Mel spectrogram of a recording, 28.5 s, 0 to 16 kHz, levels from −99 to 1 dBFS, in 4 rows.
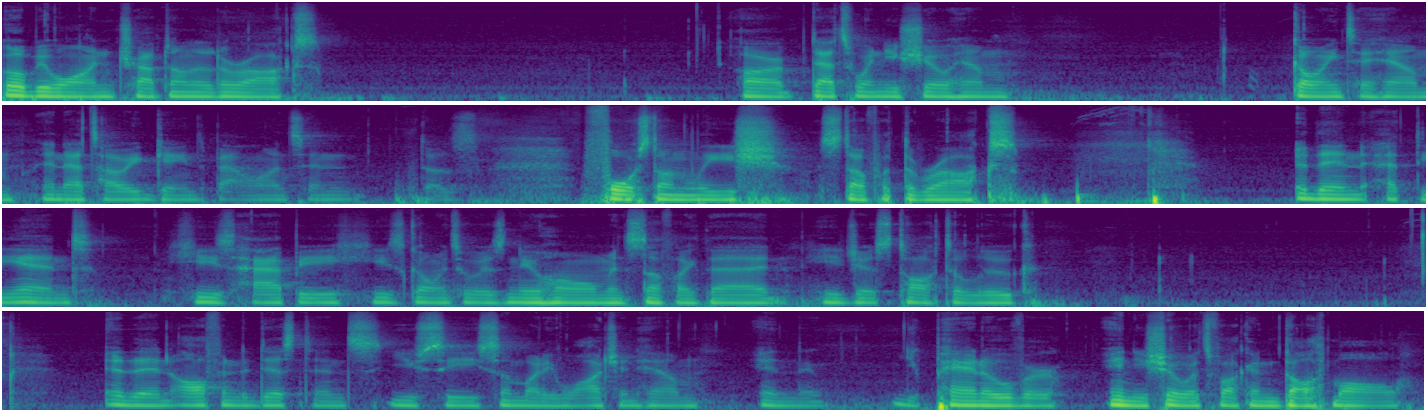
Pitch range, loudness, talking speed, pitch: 115-125 Hz, -32 LUFS, 155 wpm, 120 Hz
